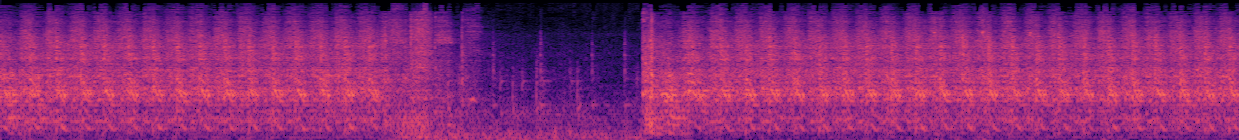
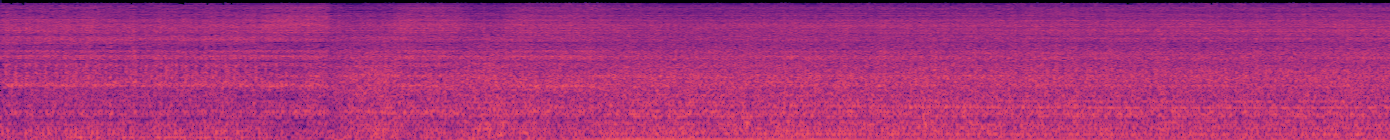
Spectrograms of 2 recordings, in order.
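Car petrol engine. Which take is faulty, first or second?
first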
